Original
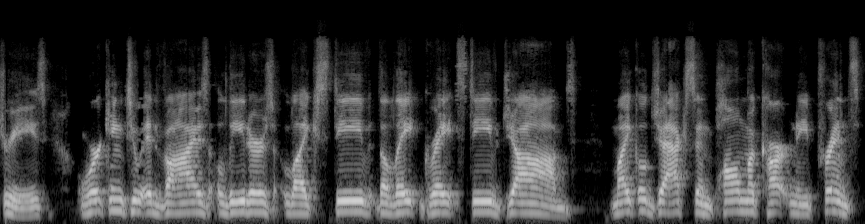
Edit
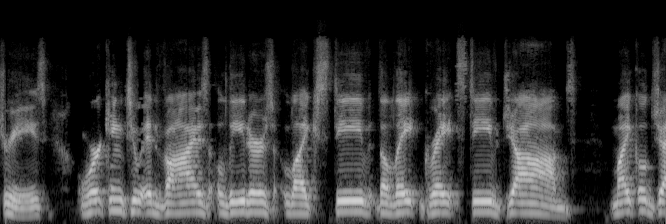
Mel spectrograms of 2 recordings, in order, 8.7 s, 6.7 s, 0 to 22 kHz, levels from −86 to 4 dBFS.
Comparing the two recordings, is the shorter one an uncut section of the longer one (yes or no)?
yes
